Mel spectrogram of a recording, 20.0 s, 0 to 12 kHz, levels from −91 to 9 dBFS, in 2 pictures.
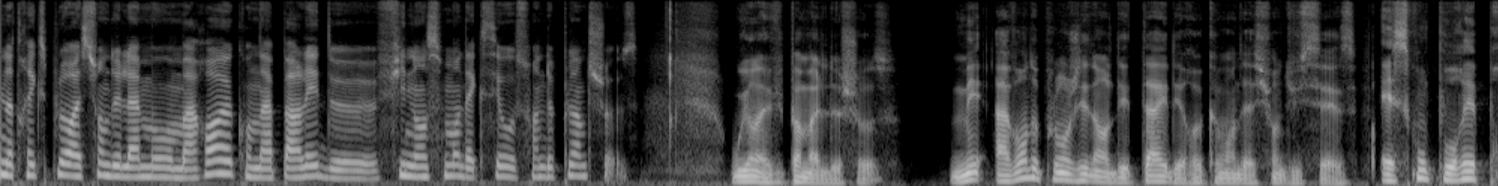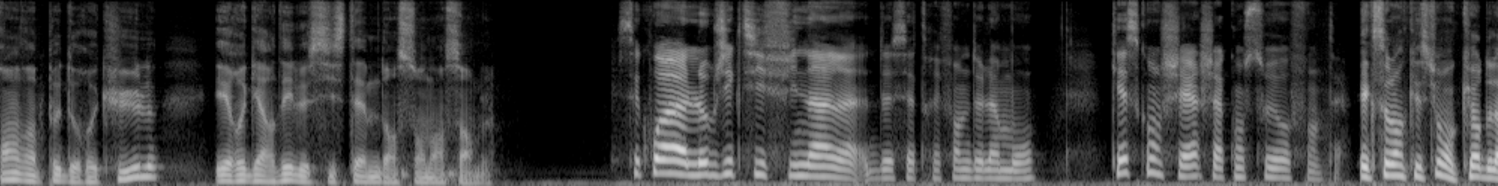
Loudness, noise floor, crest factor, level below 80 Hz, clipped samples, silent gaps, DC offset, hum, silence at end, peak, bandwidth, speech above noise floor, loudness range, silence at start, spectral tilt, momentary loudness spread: -23 LUFS; -53 dBFS; 20 dB; -44 dBFS; under 0.1%; none; under 0.1%; none; 0 s; -2 dBFS; 12 kHz; 30 dB; 7 LU; 0 s; -5.5 dB/octave; 13 LU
